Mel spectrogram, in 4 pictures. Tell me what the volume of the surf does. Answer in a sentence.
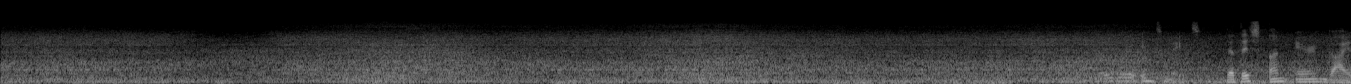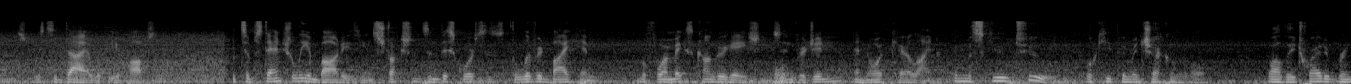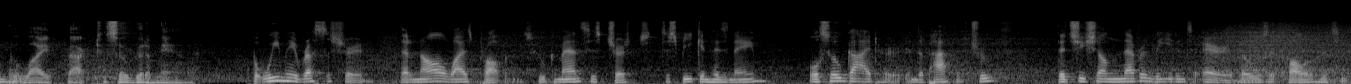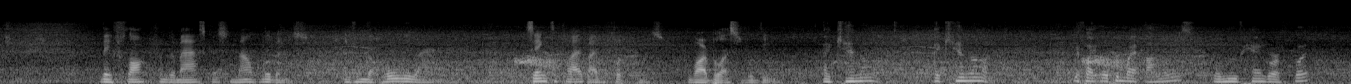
The loudness of the surf goes down, then up.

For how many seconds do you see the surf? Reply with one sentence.
You can hear the surf for 54 seconds altogether.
